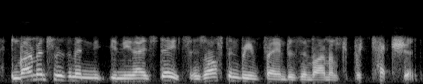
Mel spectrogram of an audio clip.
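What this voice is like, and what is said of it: Non-American accent. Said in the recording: “you know from my accent ... I originally grew up in Africa and England and Canada”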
